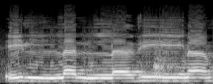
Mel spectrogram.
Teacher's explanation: یہ دونوں الف نہیں پڑھنے، لام کو لام کے ساتھ ملانا ہے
